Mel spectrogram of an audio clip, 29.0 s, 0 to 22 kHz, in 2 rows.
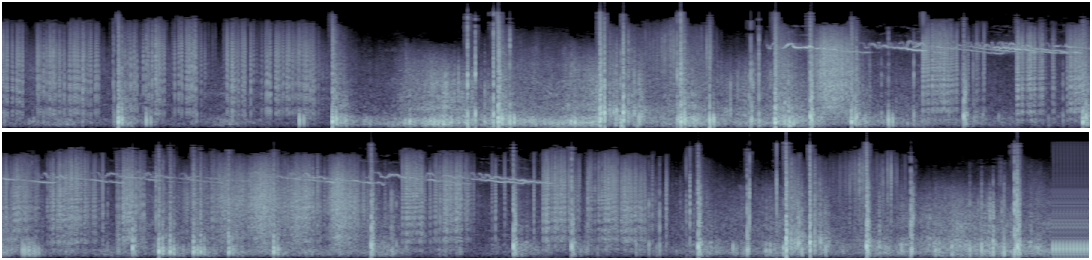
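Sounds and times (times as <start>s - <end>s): fireworks bangs: 0.0s - 29.0s
fireworks crackling: 0.0s - 29.0s
falling firework whistles: 7.9s - 23.4s.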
